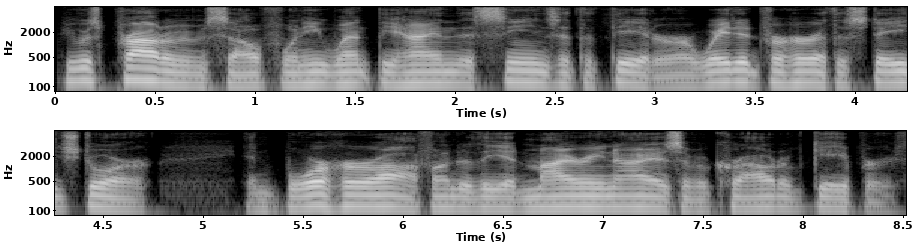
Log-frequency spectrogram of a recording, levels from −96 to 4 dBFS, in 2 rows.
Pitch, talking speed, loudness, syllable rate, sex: 105 Hz, 245 wpm, -21 LUFS, 5.6 syllables/s, male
